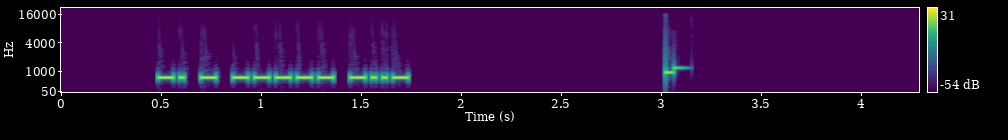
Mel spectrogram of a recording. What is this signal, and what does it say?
Morse code, heard as a keyed tone, about 44 wpm, 700 Hz. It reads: NT0X
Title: USA Call Signs - 4 Characters - 3x Character Spacing - 45wpm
